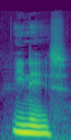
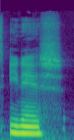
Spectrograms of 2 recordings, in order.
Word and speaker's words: Inês: The pronunciation is Inês. Like the S has the sound of sh. – So I-N-E-S.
